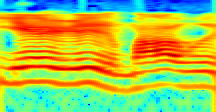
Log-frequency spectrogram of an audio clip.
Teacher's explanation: மாவு இதோட சவுண்டும் பாருங்க ஊலதான் முடியும். இவ்வாறு வல்லின அல்லாத உகரங்கள் எப்பொழுதுமே முழுமையாக ஒலிக்கும். அப்ப இதுவும் என்னன்னா ஒரு மாத்திரை அளவில் முழுமையாக ஒலிக்கும். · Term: முற்றியல் உகரம்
